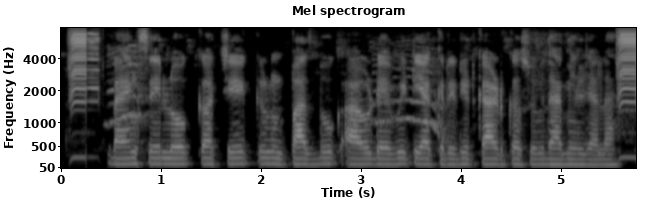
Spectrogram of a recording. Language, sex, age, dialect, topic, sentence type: Bhojpuri, male, 18-24, Western, banking, statement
